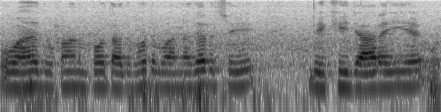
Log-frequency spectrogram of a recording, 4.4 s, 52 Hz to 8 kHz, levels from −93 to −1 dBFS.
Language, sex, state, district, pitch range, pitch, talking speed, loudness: Hindi, male, Bihar, Jahanabad, 155-165 Hz, 160 Hz, 175 wpm, -19 LUFS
